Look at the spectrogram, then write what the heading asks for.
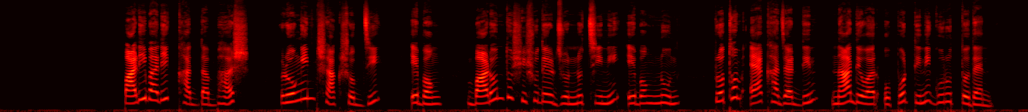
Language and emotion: Bengali, neutral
